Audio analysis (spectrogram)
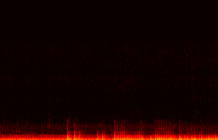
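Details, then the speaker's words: Car idling at standstill with windows closed, bursts of creaking and knocking from the front suspension each time the steering wheel is turned, worse while steering. "quando você mexe o volante faz mais ainda tipo um rangido"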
